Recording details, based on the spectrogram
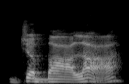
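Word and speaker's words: Jabālā: to his mother, Jabala, it's not the same. Notice that's got a line on the first A. So ladies have, a short A is always going to be a male name. Long A is always going to be a lady's name.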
